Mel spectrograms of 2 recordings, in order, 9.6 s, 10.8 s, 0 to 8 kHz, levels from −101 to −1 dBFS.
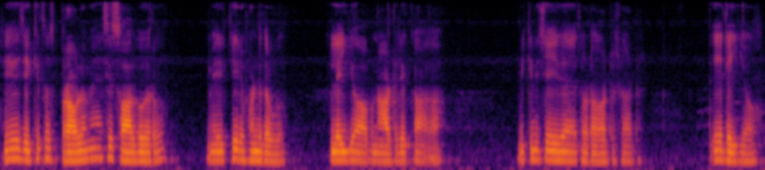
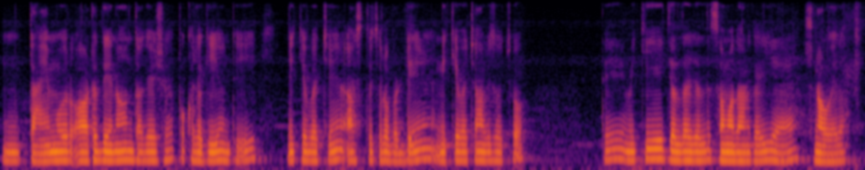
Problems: background sounds at intervals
